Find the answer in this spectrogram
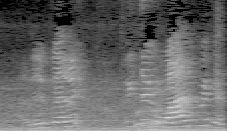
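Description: A young girl's high voice in two short excited vocal sounds, one about half a second in and one near the end, over a low steady hum.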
